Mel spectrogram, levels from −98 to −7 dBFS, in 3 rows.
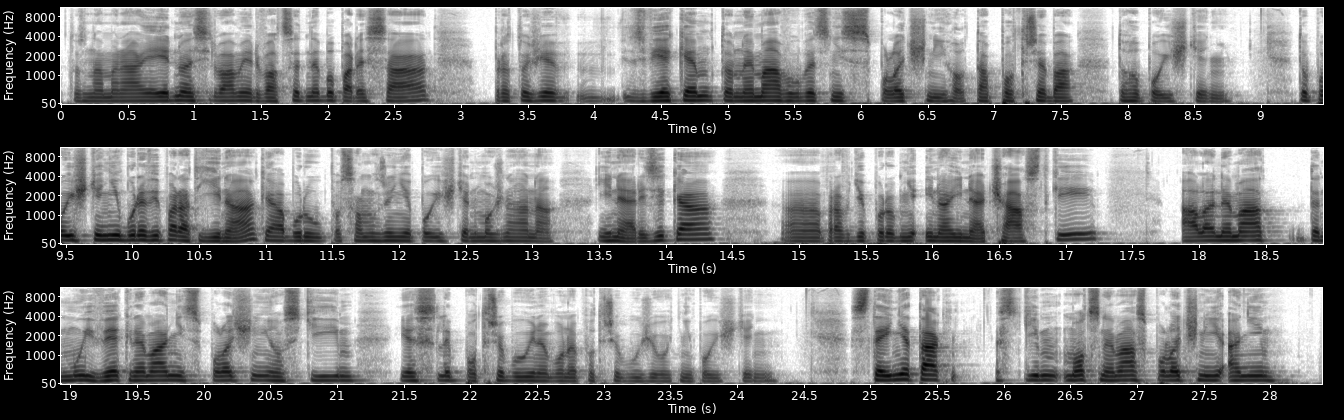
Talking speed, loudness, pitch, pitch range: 135 wpm, -20 LUFS, 130 Hz, 120-145 Hz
